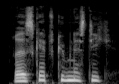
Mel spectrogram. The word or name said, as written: redskabsgymnastik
